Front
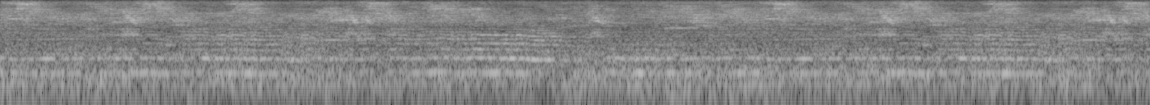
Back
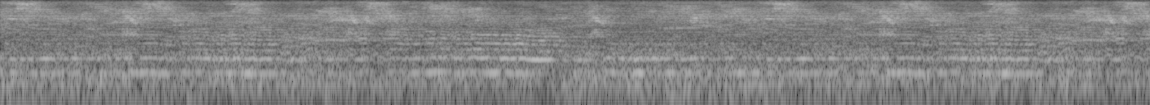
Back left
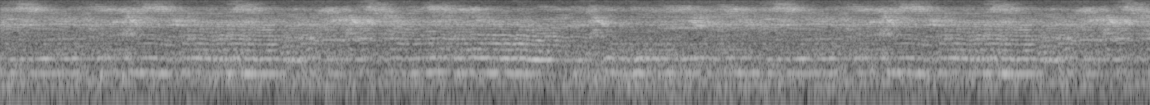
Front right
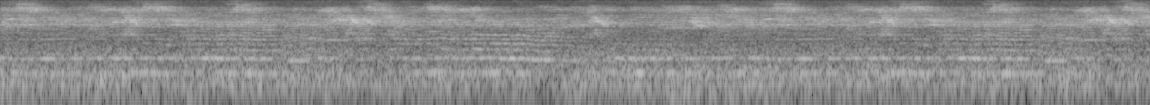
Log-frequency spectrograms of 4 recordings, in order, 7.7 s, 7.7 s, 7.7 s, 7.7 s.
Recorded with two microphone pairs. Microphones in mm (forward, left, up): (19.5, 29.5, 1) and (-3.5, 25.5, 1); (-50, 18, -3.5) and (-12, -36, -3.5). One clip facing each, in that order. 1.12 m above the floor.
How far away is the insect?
About 1.3 m.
